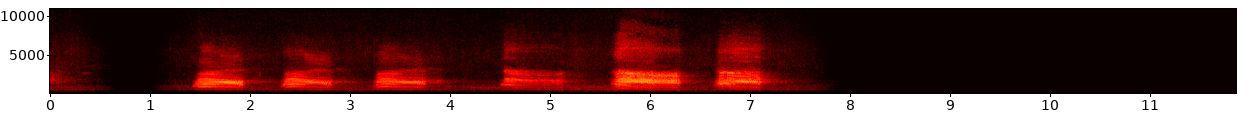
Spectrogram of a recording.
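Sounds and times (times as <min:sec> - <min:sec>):
bird giving harsh raspy caws: 0:01.4 - 0:07.4.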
